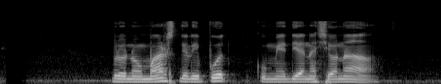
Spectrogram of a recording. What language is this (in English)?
Sundanese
